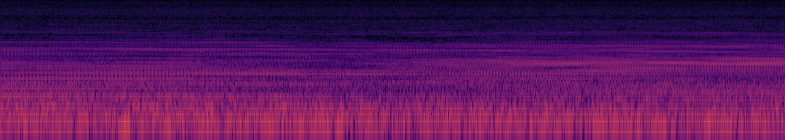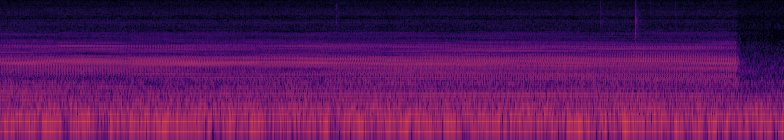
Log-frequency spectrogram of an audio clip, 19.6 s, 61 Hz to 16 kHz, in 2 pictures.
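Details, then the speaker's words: CheckMe BP2 Connect home automatic blood pressure monitor on an adult: quiet steady pump motor hum inflating the cuff, rising in pitch, then sudden release; reading 122/81 mmHg, pulse 71. "do a quick blood pressure test as well so you can see how that works"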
